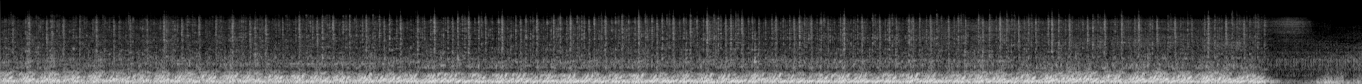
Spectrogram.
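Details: 5.3L LS V8 for a swap, first start on an engine stand after fuel pump priming: strong, even V8 beat holds steady about twelve seconds with no knocks or misses, then cuts off cleanly; normal running.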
